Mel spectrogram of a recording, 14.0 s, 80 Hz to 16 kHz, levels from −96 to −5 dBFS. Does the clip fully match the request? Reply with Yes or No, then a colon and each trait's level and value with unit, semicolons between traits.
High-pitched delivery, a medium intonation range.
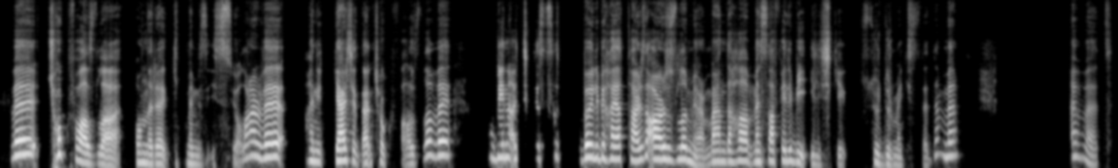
No: high, 200 Hz; wide, 8.2 semitones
